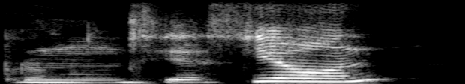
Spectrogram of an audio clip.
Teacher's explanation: en esta palabra pronunciación estamos haciendo más énfasis en on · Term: sílaba tónica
